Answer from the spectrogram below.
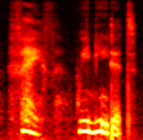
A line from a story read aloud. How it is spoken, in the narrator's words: he said, with a sigh of relief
